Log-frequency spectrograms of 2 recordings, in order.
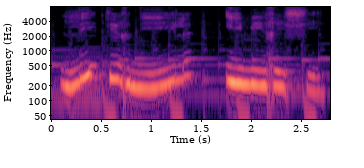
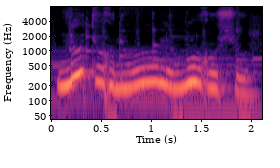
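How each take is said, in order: First: Every vowel is replaced by an i sound. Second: Every vowel is replaced by an ou sound. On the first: "utilise maintenant le son I" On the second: "Avec le son OU"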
